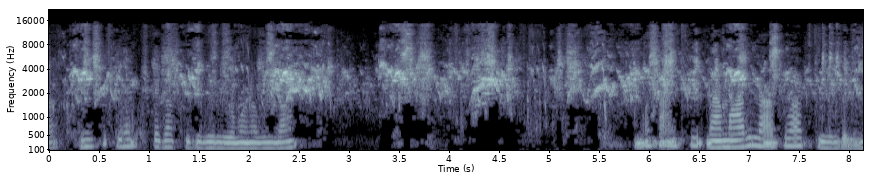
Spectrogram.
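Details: Hobby-bred budgerigars kept indoors chatter constantly in a high, buzzy, twittering warble, with sharp chirps every second or so. A woman talks over them at the start and again near the end.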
